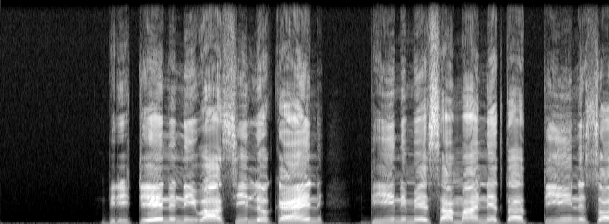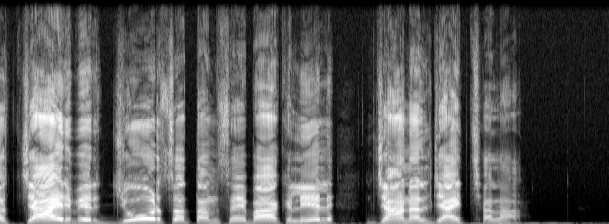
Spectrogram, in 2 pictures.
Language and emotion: Maithili, angry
